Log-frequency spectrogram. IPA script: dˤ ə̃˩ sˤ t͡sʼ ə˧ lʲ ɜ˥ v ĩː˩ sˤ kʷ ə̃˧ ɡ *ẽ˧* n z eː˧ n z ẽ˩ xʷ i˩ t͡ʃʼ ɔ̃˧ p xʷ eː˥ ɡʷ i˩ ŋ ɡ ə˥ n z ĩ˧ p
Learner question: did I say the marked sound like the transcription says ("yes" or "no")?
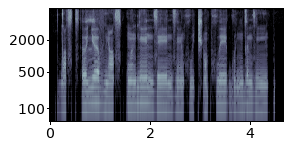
no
